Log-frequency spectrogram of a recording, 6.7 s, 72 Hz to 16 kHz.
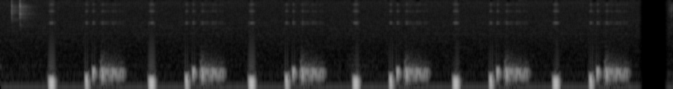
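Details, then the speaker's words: Mitral stenosis: loud first heart sound, second sound, then an opening snap followed by a low diastolic rumble, about 60 beats a minute. "in diast and mitr stenosis what you will hear is an opening step followed by a diastolic Rumble which is the murmur of mitro stenosis and I'll play you an example of this"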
